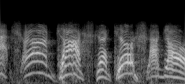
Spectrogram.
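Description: Donald Duck style quacking as a sound effect: a quick run of about six raspy, nasal quacks in a row, loud and close, with no other sound.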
